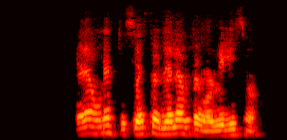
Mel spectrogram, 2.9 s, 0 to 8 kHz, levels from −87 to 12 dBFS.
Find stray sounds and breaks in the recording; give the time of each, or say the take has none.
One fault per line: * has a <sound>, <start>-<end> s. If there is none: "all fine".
all fine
